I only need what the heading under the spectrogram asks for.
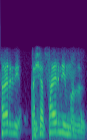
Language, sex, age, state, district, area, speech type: Kashmiri, male, 45-60, Jammu and Kashmir, Budgam, urban, conversation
